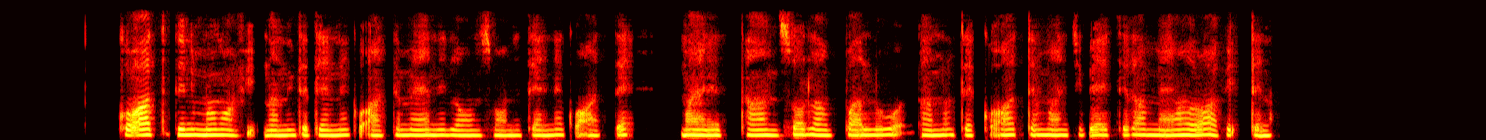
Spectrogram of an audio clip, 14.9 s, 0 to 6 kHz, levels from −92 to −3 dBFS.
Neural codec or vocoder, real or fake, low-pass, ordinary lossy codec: codec, 16 kHz in and 24 kHz out, 2.2 kbps, FireRedTTS-2 codec; fake; 5.4 kHz; AAC, 32 kbps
